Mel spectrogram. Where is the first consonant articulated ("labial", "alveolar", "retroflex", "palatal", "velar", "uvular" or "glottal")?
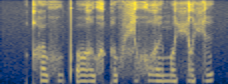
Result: uvular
